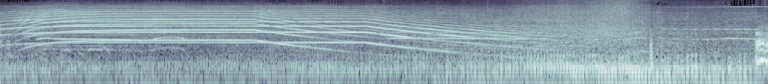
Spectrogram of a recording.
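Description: Siren of an arriving police escort winding up to a steady wail during the first second, holding for a few seconds, then winding down. As it fades, the low engine rumble of the motorcycle outriders and police car grows louder near the end as they approach.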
